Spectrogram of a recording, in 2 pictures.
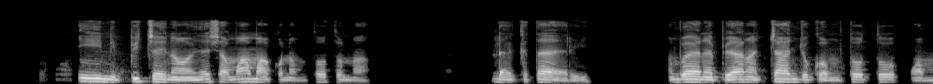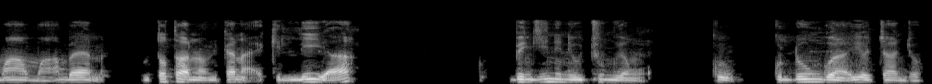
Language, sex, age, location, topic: Swahili, male, 25-35, Wajir, health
